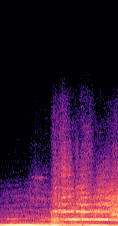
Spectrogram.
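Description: Car tyres screech as a car drifts.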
